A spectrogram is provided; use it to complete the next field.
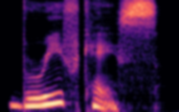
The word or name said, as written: briefcase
